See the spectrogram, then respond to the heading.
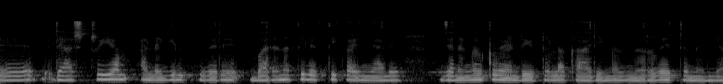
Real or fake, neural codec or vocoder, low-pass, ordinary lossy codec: real; none; none; none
